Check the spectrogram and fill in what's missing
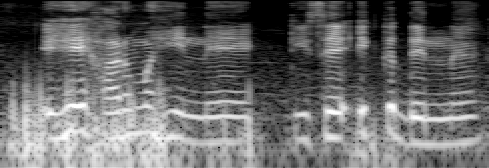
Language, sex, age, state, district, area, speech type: Punjabi, male, 18-30, Punjab, Ludhiana, urban, spontaneous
